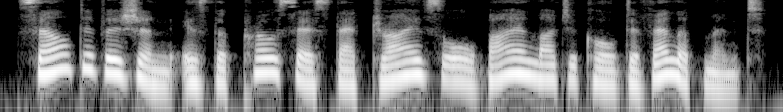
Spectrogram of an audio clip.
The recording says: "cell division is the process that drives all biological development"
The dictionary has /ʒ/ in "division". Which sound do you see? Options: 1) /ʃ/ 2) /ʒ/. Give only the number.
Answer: 2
